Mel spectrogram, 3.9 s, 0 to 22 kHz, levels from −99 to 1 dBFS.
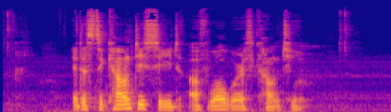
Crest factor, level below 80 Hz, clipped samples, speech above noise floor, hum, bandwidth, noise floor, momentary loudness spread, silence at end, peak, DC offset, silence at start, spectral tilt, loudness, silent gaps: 20 dB; -56 dBFS; under 0.1%; 34 dB; none; 16 kHz; -55 dBFS; 11 LU; 0.85 s; -2 dBFS; under 0.1%; 0.7 s; -5 dB/octave; -21 LUFS; none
